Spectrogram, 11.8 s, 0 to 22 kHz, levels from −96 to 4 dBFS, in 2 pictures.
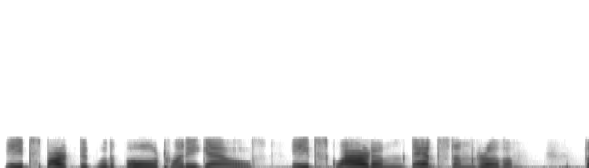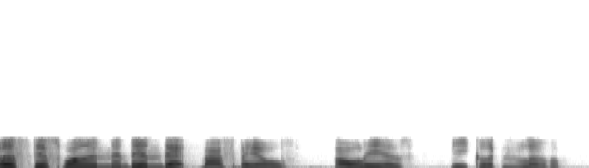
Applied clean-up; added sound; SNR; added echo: neural mask model DeepFilterNet 3.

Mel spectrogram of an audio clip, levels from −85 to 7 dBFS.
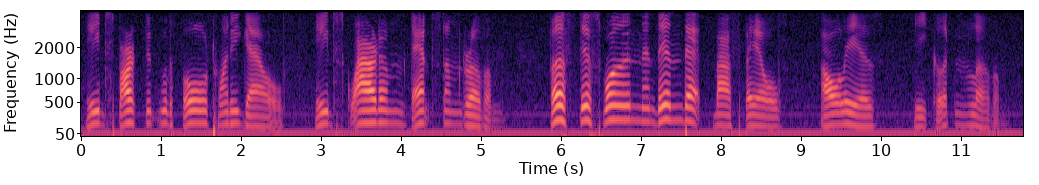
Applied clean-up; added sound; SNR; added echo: none; none; none; none.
